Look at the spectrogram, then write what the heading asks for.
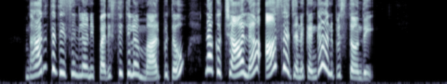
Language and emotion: Telugu, happy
